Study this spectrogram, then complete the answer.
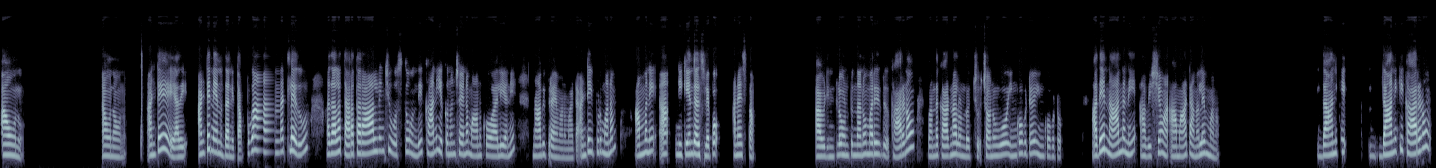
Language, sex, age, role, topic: Telugu, female, 20-24, guest, సూటిగా చెప్పడం, మర్యాదగా చెప్పడం మధ్య మీరు మాటలను ఎలా ఎంచుకుంటారు?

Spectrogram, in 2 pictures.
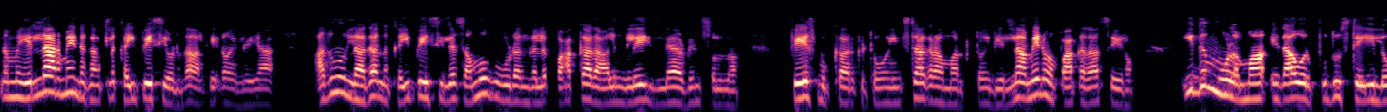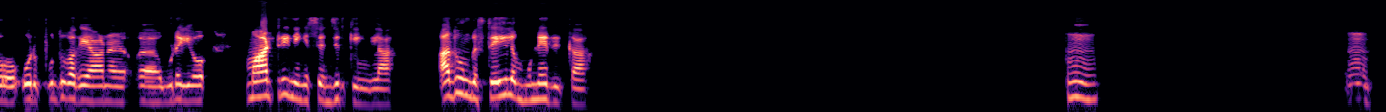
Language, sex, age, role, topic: Tamil, female, 40-44, host, தொழில்நுட்பம் மற்றும் சமூக ஊடகங்கள் உங்கள் உடை அணிவகையை எவ்வளவு மாற்றியுள்ளன?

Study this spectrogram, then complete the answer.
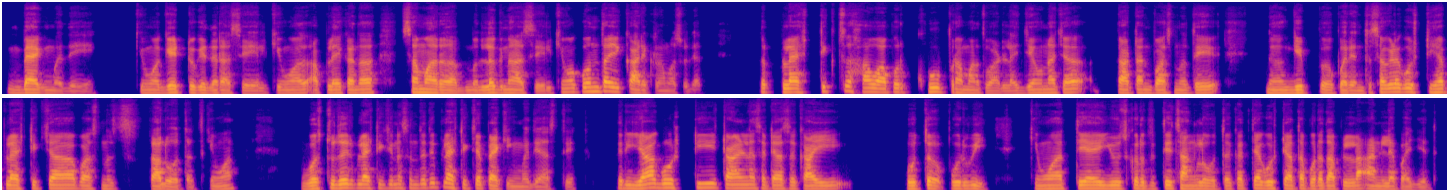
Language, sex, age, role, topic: Marathi, male, 35-39, host, दैनंदिन आयुष्यात प्लास्टिकचा वापर कमीत कमी करण्यासाठी कोणते सोपे आणि व्यवहार्य उपाय करता येतील?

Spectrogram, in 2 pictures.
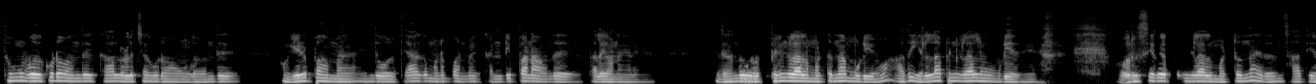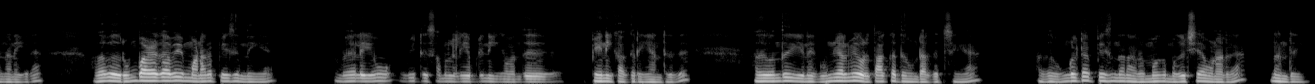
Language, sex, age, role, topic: Tamil, male, 25-29, host, வேலை மற்றும் வீட்டுப் பொறுப்புகளுக்கிடையிலான சமநிலையை நீங்கள் எப்படி பேணுகிறீர்கள்?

